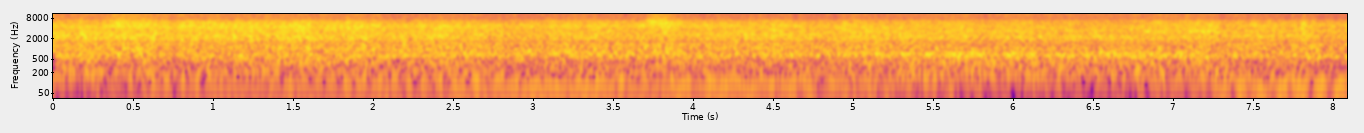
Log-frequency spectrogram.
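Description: Intercity bus's diesel engine and exhaust heard from inside the cabin: a steady low growl ('ngorok'), which turns into an even throbbing pulse near the end.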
